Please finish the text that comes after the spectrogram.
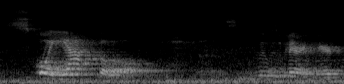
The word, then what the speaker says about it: scoiattolo: It's scoiattolo.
